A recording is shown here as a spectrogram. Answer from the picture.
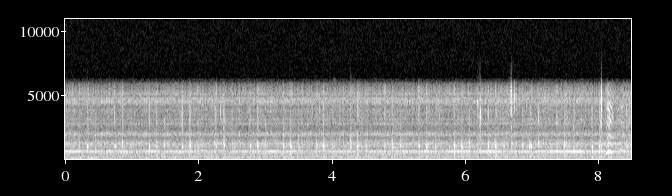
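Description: Small birds chirping faintly in the woods, many short quick calls and ticks, over a steady faint hum.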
